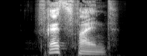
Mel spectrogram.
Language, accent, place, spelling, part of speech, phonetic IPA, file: German, Germany, Berlin, Fressfeind, noun, [ˈfʁɛsˌfaɪ̯nt], De-Fressfeind.ogg
- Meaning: predator (natural enemy)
